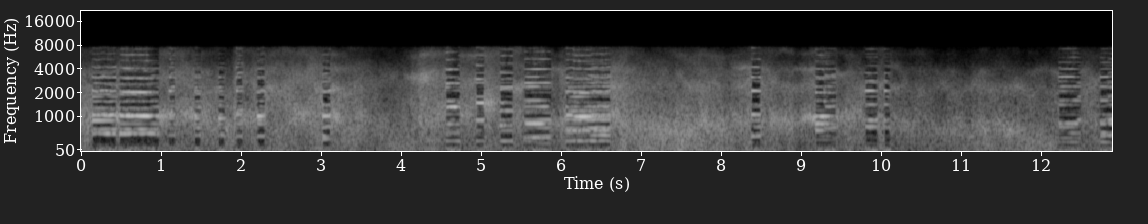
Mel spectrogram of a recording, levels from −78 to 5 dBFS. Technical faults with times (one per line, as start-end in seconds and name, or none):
0.00-0.14 sound dropped by the voice detector
0.44-0.48 sound dropped by the voice detector
0.98-5.54 sound chopped by the voice detector
5.88-6.06 sound dropped by the voice detector
6.62-9.18 sound chopped by the voice detector
9.44-12.22 sound chopped by the voice detector
12.50-12.74 sound dropped by the voice detector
